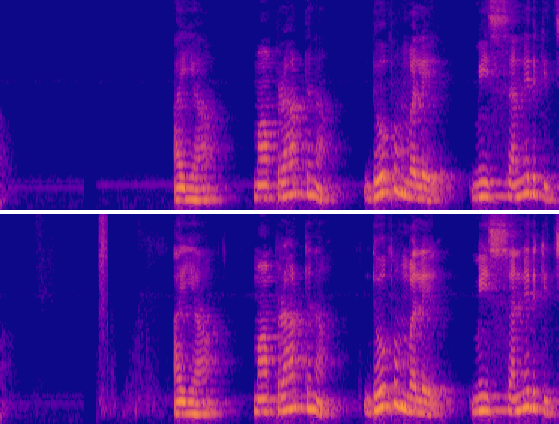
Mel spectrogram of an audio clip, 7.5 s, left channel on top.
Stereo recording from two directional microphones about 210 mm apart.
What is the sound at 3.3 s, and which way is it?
Speech, 25° right (ahead or behind).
